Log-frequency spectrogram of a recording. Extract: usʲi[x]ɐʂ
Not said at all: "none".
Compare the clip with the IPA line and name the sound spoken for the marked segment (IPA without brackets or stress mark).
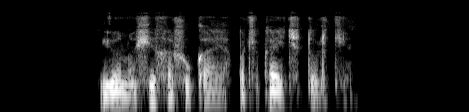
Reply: x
